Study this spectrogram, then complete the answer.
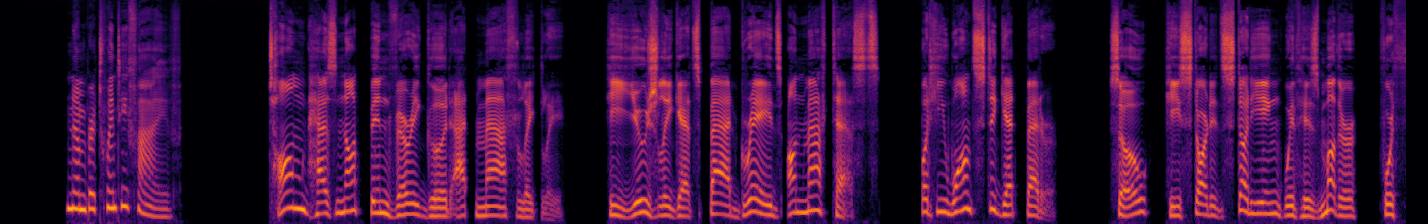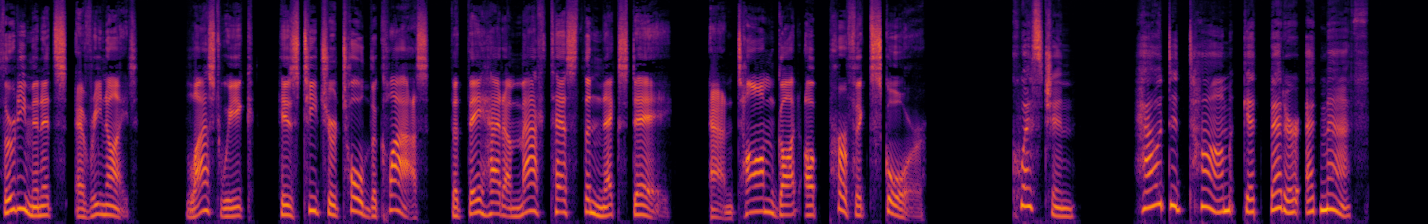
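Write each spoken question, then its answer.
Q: How did Tom get better at math?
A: He studied with his mother every night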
